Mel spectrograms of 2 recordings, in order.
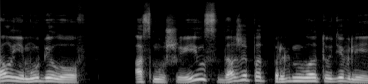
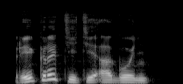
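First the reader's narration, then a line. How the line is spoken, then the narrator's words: Softer request. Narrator (Russian): более мягко попросил Белов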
